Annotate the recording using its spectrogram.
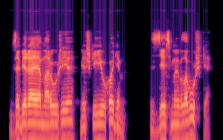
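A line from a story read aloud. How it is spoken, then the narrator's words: Very quiet command. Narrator (Russian): Хворый очень тихо командует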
